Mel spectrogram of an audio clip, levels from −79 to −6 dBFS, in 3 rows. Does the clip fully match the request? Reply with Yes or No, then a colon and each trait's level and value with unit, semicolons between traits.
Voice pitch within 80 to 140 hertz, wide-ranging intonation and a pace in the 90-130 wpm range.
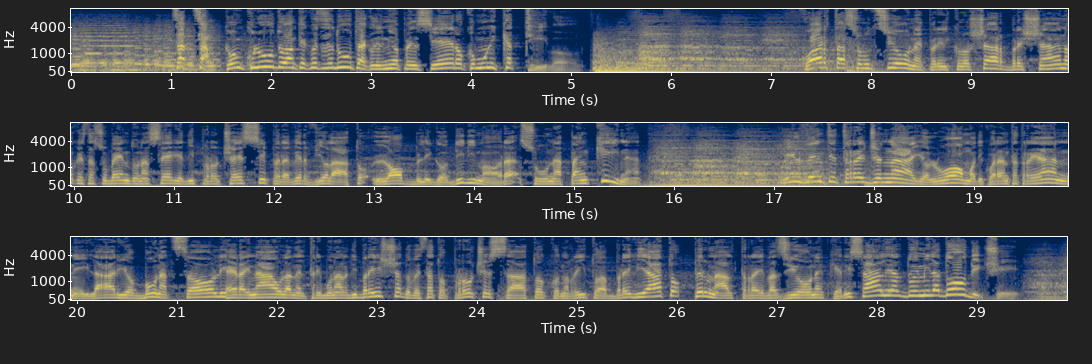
No: medium, 160 Hz; wide, 7.6 semitones; average, 120 wpm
